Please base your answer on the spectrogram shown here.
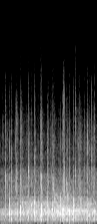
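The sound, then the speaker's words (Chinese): Applause at a church gathering, many hands clapping in a moderate, lively patter of quick overlapping claps that continues evenly throughout. “次俾掌声俾你主，”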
